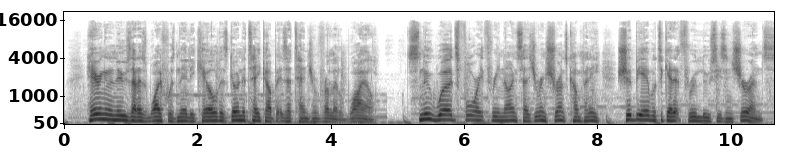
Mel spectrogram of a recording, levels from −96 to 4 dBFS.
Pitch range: 120-155 Hz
